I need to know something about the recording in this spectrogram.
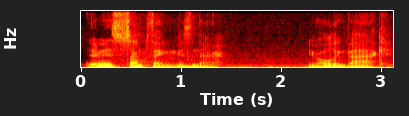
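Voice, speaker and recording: A man's voice: rumbling low, very animated, normal speed, warm tone, husky, heavily acted. A man playing a discreet, probing auction agent in a table read of a horror film script. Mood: smooth, probing.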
